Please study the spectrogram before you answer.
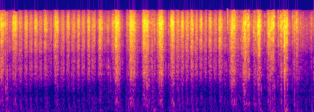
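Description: Long nails scratch a yellow foam kitchen sponge, first on its yellow foam face and then on its green abrasive scouring pad. The result is a fast, dense run of bright, hissy scratching strokes with almost no low end. Each stroke ends quickly in quick, uneven bursts.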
